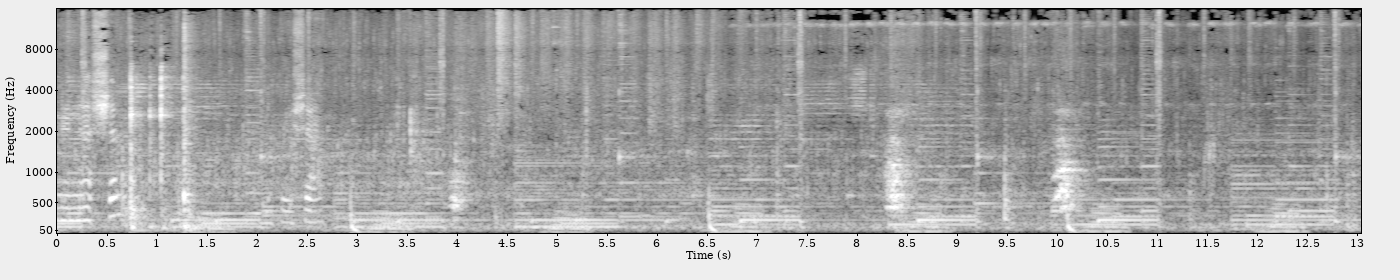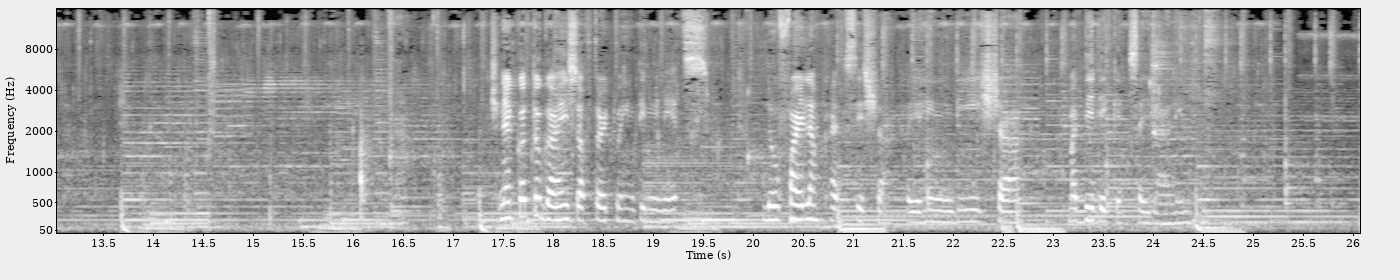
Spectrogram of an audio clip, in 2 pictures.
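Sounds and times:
background music with held chords: 0:00.0 - 0:26.0.

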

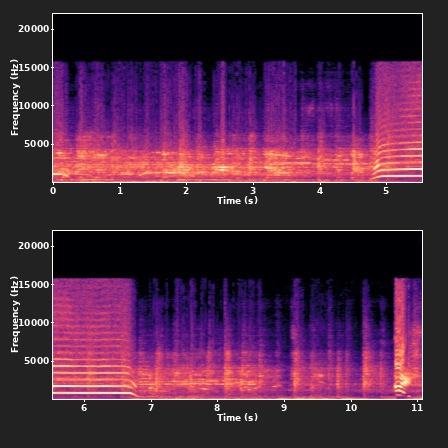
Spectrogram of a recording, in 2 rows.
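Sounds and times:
live pop concert music: 0:00.0 - 0:11.0.

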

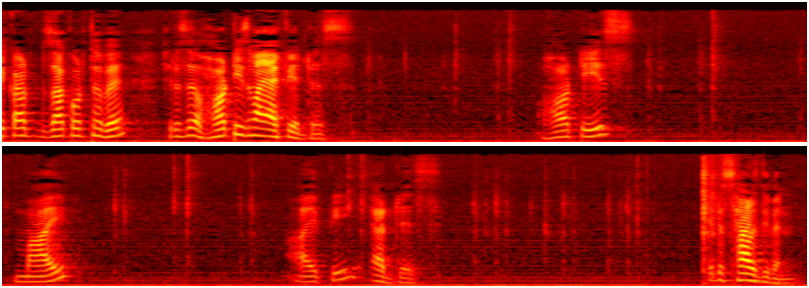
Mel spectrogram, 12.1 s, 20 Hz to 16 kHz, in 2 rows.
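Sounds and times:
computer keyboard typing: 0:02.7 - 0:04.0, 0:04.8 - 0:06.1, 0:06.8 - 0:08.0, 0:08.6 - 0:08.9, 0:09.5 - 0:11.6.

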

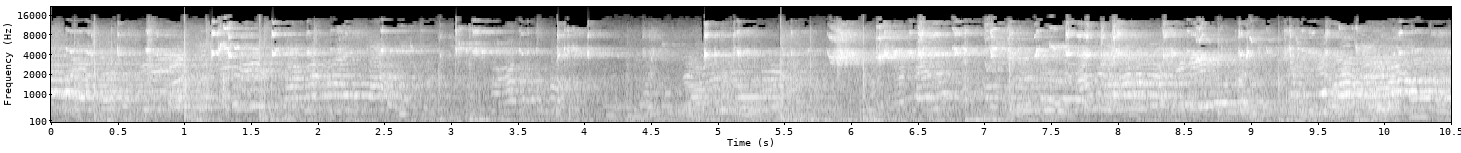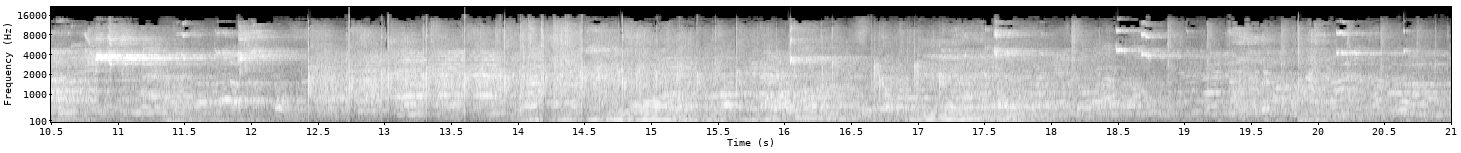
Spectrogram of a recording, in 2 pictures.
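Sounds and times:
basketball bouncing on wooden court: 0:00.2 - 0:01.9, 0:05.4 - 0:07.2.

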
